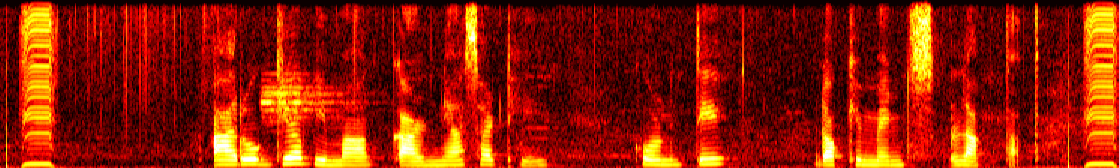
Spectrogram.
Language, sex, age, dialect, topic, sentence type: Marathi, female, 18-24, Standard Marathi, banking, question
